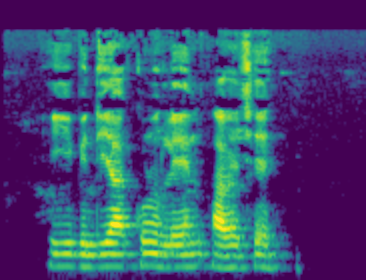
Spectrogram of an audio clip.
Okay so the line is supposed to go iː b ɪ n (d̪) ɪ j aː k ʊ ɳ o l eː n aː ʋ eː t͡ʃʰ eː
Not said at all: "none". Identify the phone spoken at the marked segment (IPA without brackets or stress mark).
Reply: d̪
